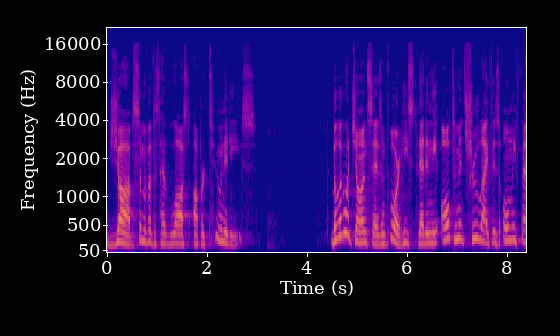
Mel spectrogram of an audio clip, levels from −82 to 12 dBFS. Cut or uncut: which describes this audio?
cut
